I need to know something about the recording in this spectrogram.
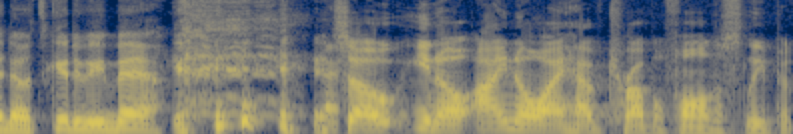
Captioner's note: laughs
